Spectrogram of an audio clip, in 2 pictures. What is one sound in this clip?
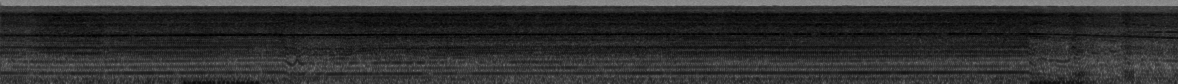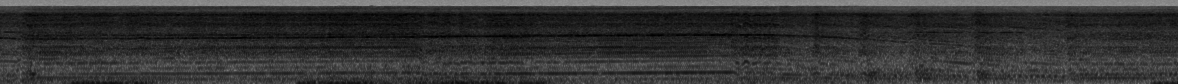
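A racing car engine whines at high revs, shifting gears and dropping in pitch.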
